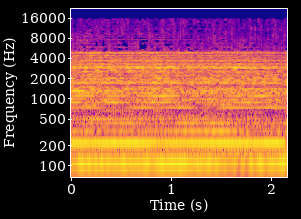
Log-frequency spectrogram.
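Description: Fujigen Stratocaster electric guitar played through a Zoom G2.1Nu multi-effects unit on its 'Leading' patch, with sustained notes ringing steadily.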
